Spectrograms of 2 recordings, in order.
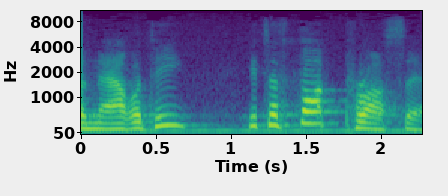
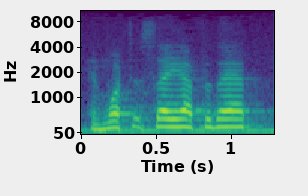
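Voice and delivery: ordinary talk, nothing marked

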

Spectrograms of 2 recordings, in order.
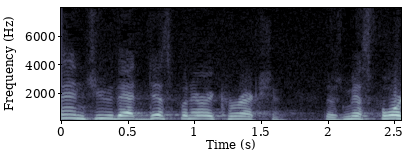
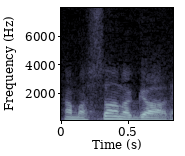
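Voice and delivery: softer and lower, offhand and knowing; low wry aside; 6 semitones lower, 6 dB quieter than usual. Pretend. Pastor voicing a believer's resume, low and wry. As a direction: drop it low like a private joke. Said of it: "Next resume you fill out".

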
